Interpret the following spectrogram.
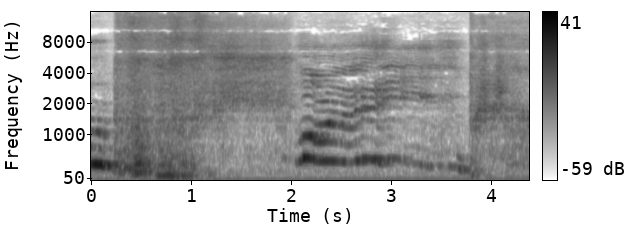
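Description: A performer's voice wailing for a falling puppet: a long falling cry that breaks into a rushing noise, then a second falling wail about two seconds in, and a sharp knock just before the end.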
